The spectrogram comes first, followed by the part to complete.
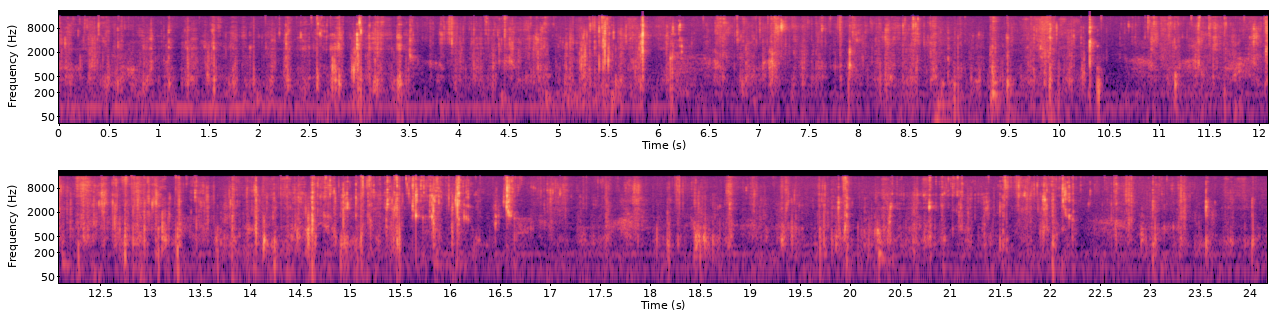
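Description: Close-miked biting and chewing of pizza: crisp crunches and wet mouth clicks in an uneven, dense run.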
